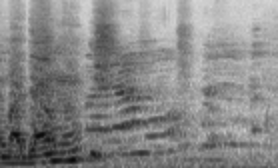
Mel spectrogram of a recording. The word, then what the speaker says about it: madam: madam or madamu So, it's not madam. It's madam. It's a bisyllabic noun. It should be stressed on the first syllable.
